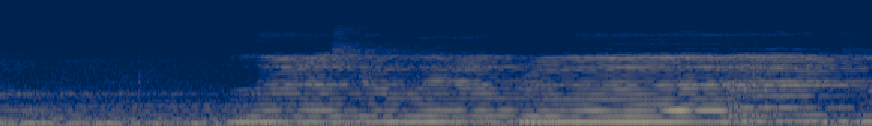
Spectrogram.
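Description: Orthodox liturgical chant sung by a male voice in long, held notes; the pitch steps up and the chant grows louder about a second in.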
